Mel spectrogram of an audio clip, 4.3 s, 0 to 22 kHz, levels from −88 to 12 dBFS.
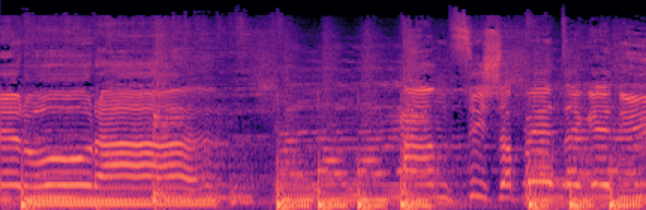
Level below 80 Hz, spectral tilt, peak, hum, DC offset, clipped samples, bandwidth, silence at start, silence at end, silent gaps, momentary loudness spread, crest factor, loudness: -28 dBFS; -5 dB/octave; 0 dBFS; none; under 0.1%; under 0.1%; 17.5 kHz; 0 s; 0 s; none; 6 LU; 12 dB; -14 LUFS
